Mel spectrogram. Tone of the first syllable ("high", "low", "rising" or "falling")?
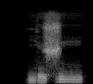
low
